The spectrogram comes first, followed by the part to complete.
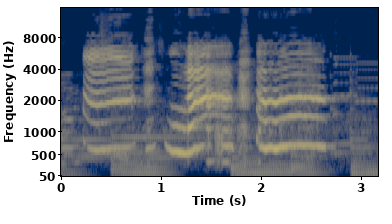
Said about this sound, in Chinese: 小熊哥哥和小熊妹妹都吓坏了，蜂蜜熊宝宝吓得哇哇大哭。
